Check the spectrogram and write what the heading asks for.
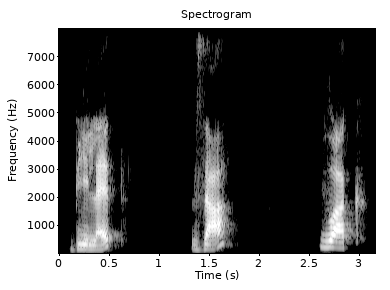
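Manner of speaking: each word said apart with pauses. Shown as a demonstration. Teacher spelling it out slowly for the class. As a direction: break it up word by word for the learner. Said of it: "split into words for repeating".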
